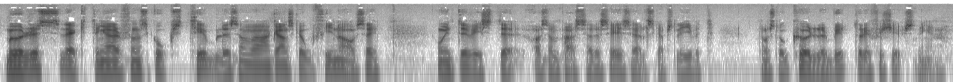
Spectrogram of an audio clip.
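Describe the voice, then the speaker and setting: Male storyteller for a children's book, low voice, expressive narration. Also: gravelly. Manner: lively, varied expressive narration. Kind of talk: reading a children's story aloud.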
